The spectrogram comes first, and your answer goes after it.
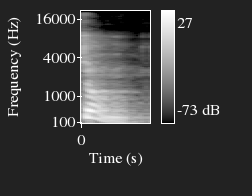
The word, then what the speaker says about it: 正: Now, 正 is fourth tone, and it means upright.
